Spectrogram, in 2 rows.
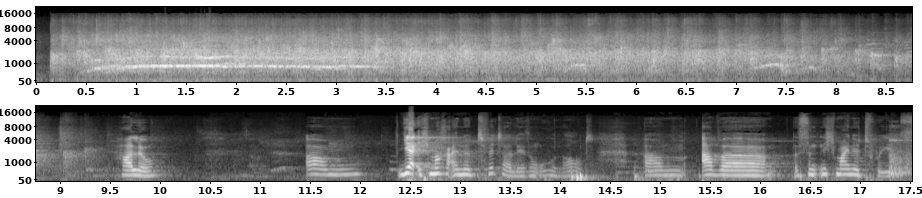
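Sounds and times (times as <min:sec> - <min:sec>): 
audience applause: 0:00.0 - 0:09.5
speech: 0:09.6 - 0:10.1, 0:11.4 - 0:17.5.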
